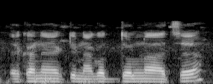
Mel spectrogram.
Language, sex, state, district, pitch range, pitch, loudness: Bengali, male, West Bengal, Alipurduar, 130-140 Hz, 135 Hz, -15 LUFS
